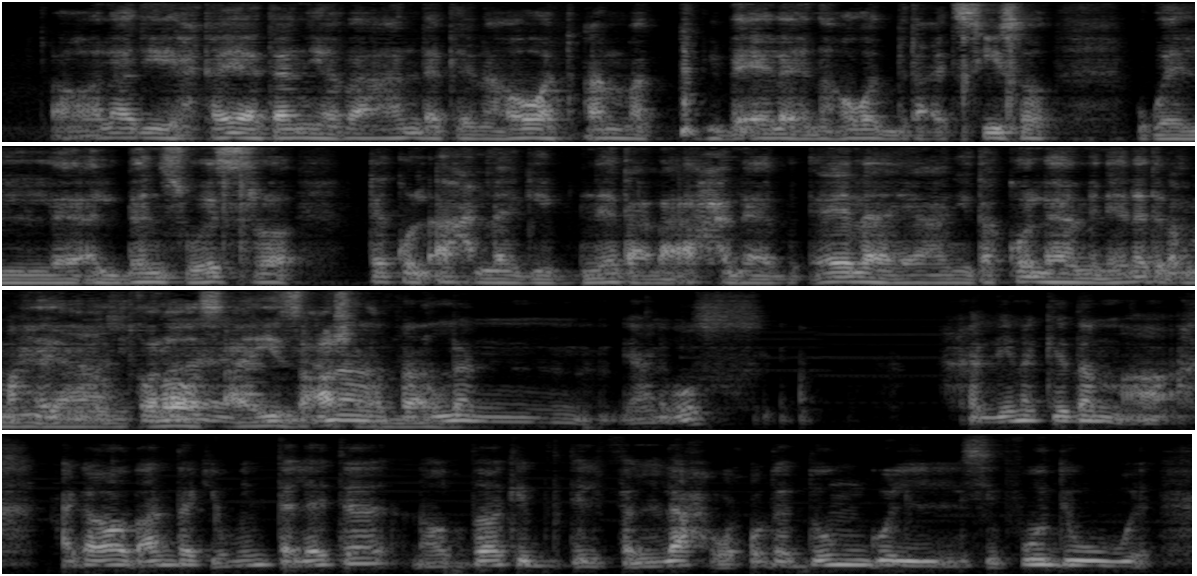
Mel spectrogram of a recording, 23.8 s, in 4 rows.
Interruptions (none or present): present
